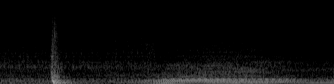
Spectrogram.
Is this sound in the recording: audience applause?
no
